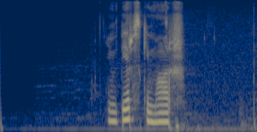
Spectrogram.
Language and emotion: Russian, sad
